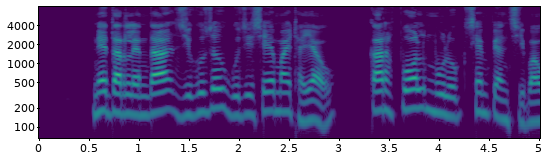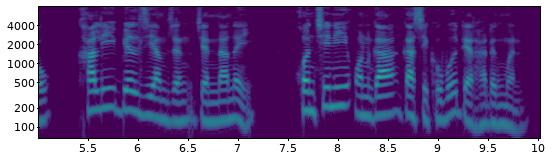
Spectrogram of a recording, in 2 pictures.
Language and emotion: Bodo, neutral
